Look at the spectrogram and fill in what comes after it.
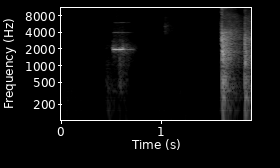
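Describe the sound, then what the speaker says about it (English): Kitchen timer being set while sugar cookies bake: a short electronic beep, a faint tiny blip, then two louder, rougher beeps in quick succession, all close and alone in a quiet room. "Set our timer so we don't forget."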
